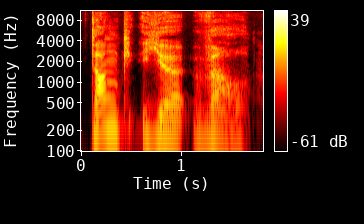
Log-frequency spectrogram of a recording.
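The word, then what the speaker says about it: dank je wel: thanks a lot and in dutch that is dunk yer well or dunk oh well remember right you can say donkey well but you can also say but it depends on how you say it all right so let's take a look dunk yerval so donkey well means thank you and dunk uh well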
